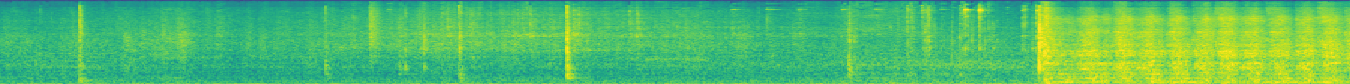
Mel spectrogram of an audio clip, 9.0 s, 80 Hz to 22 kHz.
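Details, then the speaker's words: Triumph Spitfire MK3 under restoration, cranking; fuel is present and plugs are wet. Long cranking with a few sharp isolated combustion bangs, briefly catching louder, but it won't run. "i've i heard that thing then fired i think i've ever flooded it or but to hear that combustion bang that was good"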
